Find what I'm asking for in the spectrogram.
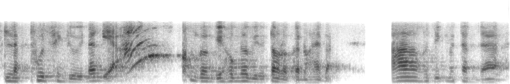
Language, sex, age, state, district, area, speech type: Manipuri, male, 45-60, Manipur, Imphal West, urban, conversation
